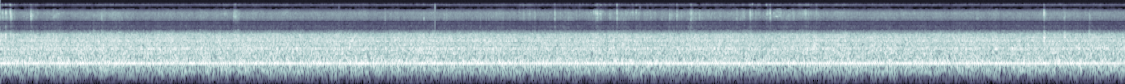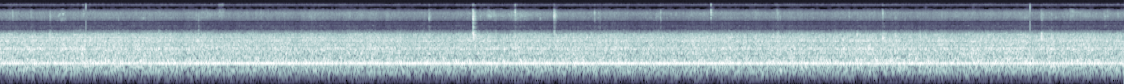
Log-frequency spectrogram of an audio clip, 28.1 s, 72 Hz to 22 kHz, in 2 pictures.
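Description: Steady cabin noise of an Airbus A330 airliner in flight: the drone of its jet engines and the rush of air past the fuselage, with one constant hum running underneath.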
